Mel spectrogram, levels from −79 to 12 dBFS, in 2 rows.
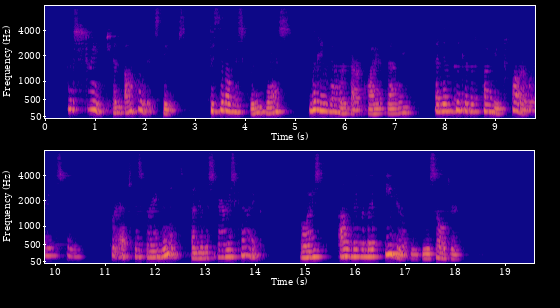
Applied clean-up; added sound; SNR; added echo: neural mask model DeepFilterNet 3.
